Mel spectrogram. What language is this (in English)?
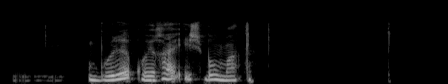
Bashkir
